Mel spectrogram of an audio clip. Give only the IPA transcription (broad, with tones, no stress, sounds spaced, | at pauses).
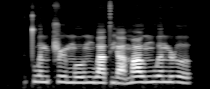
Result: t̪ w ə˥˧ n ʈ͡ʂ ɻ̩˥˩ m o˧˥ ʊ̯ n̪ w ä˧˥ t̪ j ä̰˨˩ m ɑ˥ ʊ̯ n̪ w ə˥ n ɻ ɤ˥˩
